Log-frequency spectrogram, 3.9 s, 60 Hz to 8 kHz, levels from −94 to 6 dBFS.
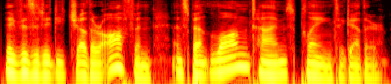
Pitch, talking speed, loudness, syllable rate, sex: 110 Hz, 170 wpm, -18 LUFS, 5.1 syllables/s, male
